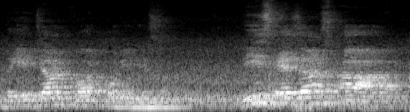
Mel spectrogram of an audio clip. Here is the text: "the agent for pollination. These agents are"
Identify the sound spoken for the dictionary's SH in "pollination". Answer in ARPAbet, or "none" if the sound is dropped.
S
